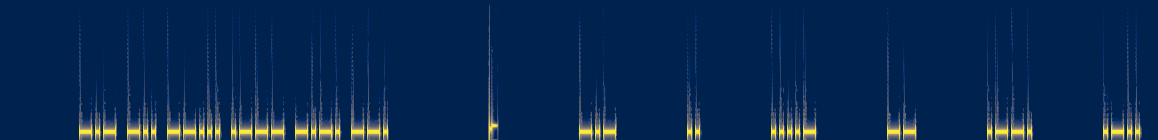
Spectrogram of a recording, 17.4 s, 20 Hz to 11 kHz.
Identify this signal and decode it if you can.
Morse code, heard as a keyed tone, about 20 wpm, spaced as for 10 wpm, 700 Hz. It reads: KD7JCG KI4MPL
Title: USA Call Signs - 6x Character Spacing - 20wpm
